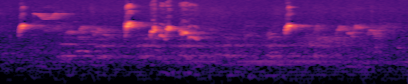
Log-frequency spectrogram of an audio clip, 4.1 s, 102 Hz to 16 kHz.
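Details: Decoy red-whiskered bulbul at Chùa Hương, Vietnam, on 28 November 2017, during trapping; sparse loud chirps with short warbled phrases separated by pauses of about a second.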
